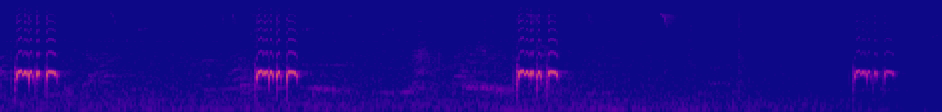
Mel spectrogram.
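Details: Zebra dove (perkutut) giving loud lure song meant to stimulate other doves to sing. Four cooing phrases of several quick rolling notes come every two to three seconds, the last one quieter.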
